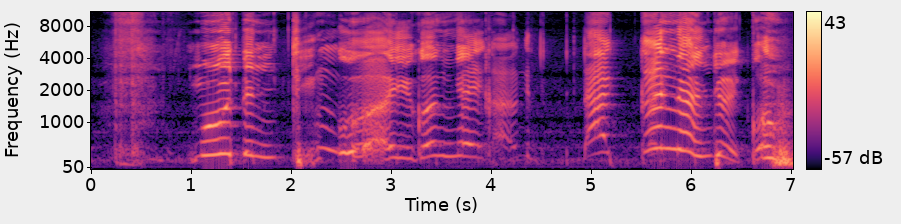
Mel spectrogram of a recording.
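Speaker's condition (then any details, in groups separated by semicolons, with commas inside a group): Brain lesion disability grade 1, severe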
